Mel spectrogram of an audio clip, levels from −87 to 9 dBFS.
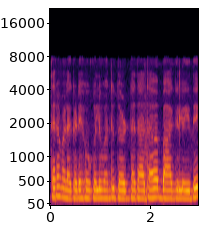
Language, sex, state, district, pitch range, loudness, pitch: Kannada, male, Karnataka, Bidar, 160-175 Hz, -14 LUFS, 160 Hz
